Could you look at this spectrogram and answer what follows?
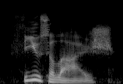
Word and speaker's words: fuselage: All right, now moving on to fusilage. It's the word fuse with the word lage, L-A-G-E, but of course we pronounce it fusilage.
